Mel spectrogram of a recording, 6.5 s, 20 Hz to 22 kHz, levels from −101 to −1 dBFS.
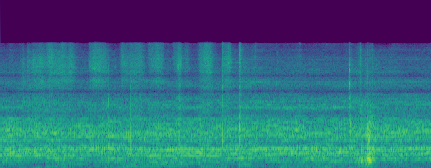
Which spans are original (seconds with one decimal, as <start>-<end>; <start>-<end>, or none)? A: none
